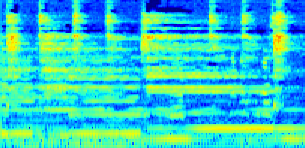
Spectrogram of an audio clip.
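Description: Music: held organ-like keyboard chords and melody notes over a steady ticking beat, with no singing.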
